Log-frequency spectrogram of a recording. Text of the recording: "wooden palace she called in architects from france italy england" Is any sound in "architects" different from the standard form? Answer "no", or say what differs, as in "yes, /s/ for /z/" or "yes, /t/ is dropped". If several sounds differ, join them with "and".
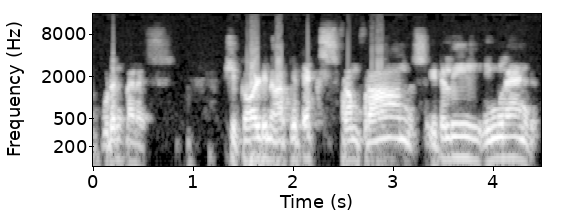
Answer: no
